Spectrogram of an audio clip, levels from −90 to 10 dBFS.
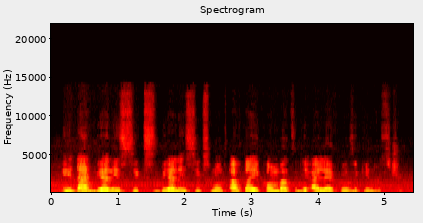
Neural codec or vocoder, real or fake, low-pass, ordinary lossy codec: none; real; 14.4 kHz; MP3, 96 kbps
